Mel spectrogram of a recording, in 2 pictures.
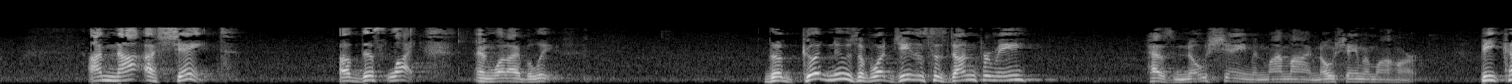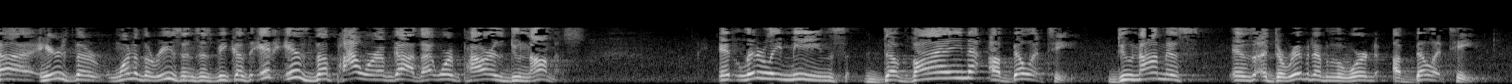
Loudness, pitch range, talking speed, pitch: -18 LUFS, 170-225 Hz, 125 wpm, 200 Hz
